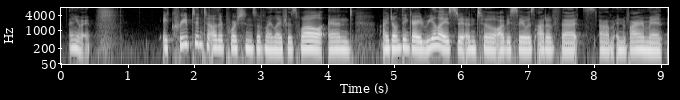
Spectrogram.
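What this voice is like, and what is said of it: Rough, unwell-sounding voice. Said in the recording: “my God, my voice is nasty today”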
